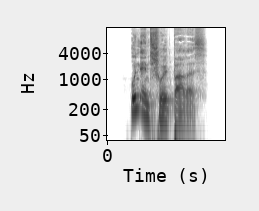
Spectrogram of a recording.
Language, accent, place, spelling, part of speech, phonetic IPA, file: German, Germany, Berlin, unentschuldbares, adjective, [ˈʊnʔɛntˌʃʊltbaːʁəs], De-unentschuldbares.ogg
- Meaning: strong/mixed nominative/accusative neuter singular of unentschuldbar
